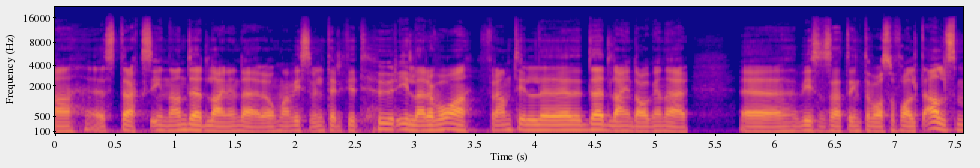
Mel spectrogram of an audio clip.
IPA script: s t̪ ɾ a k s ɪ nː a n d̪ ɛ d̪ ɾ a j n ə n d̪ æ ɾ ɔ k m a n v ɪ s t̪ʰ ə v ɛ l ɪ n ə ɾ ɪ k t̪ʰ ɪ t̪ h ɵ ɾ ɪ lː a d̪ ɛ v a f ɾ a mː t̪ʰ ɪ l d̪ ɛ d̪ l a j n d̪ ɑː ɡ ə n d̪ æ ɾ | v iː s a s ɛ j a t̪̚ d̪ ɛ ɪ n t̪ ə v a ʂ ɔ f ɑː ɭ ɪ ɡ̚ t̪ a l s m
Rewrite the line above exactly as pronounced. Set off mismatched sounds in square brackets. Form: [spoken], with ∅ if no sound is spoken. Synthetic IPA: s t̪ ɾ a k s ɪ nː a n d̪ ɛ d̪ [l] a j n ə n d̪ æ ɾ ɔ k m a n v ɪ s [t̪] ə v ɛ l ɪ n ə ɾ ɪ k [t̪] ɪ t̪ h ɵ ɾ ɪ lː a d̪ ɛ v a f ɾ a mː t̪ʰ ɪ l d̪ ɛ d̪ l a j n d̪ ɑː ɡ ə n d̪ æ ɾ | v iː s a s ɛ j a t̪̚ d̪ ɛ ɪ n t̪ ə v a ʂ ɔ f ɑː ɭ ɪ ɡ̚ t̪ a l s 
